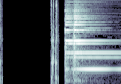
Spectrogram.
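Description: Subscribe-button animation sound effect: quick mouse clicks about a second in, then a bright notification-bell chime that rings on and slowly fades.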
